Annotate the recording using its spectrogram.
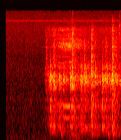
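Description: Quiet for about a second, then a guitar starts strumming a steady rhythm: the opening bars of a song.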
